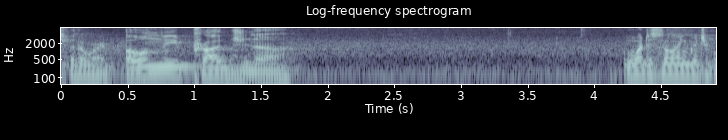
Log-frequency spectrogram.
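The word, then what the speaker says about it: prajna: Are there any alternate pronunciations for the word only? Pragna.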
